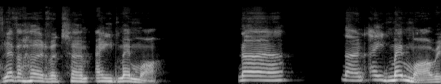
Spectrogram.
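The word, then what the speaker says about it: aide-mémoire: never good is it Aid Memoir French pronunciation a French Lan word meaning a memory aid a reminder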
